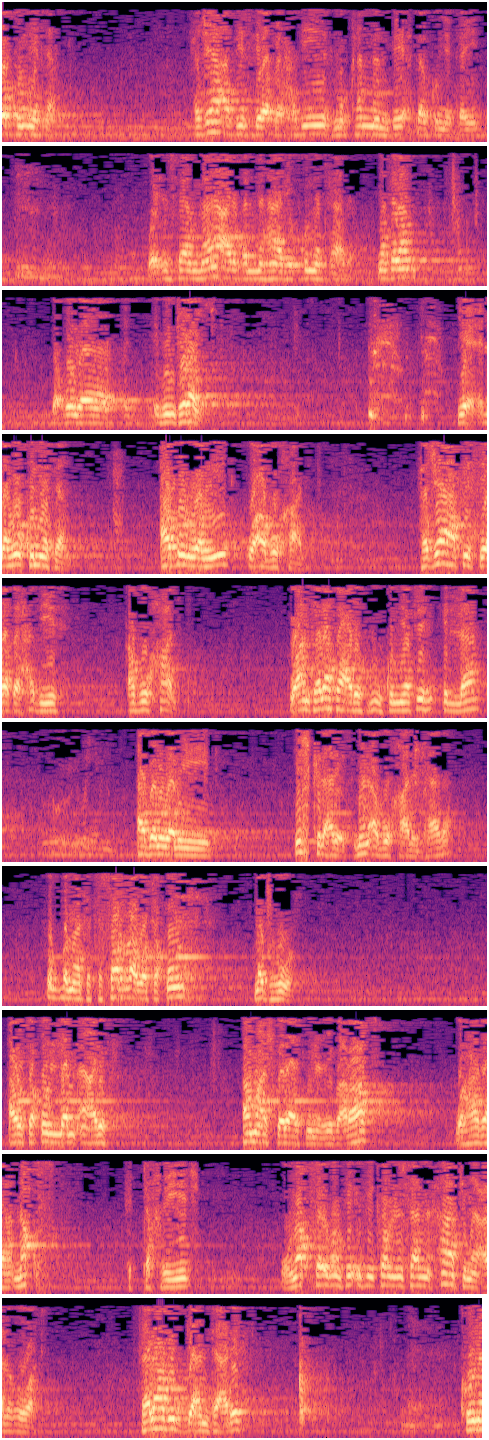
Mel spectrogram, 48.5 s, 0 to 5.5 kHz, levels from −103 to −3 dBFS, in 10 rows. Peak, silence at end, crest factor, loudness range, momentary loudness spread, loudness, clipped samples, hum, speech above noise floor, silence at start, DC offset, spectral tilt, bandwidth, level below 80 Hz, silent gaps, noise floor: 0 dBFS; 0 s; 14 dB; 4 LU; 22 LU; -13 LUFS; under 0.1%; none; 26 dB; 0 s; under 0.1%; -9 dB/octave; 4.9 kHz; -44 dBFS; none; -39 dBFS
